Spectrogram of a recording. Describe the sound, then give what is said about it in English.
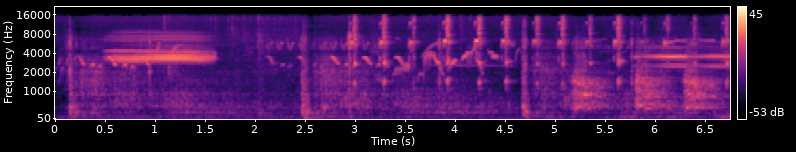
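Part of an exhibit's backyard soundscape played from a doghouse: a dog barks in short bursts toward the end, responding to a couple of sharp gunshots earlier, set against steady Alaska songbird singing and chirping. “But we laid on top of that a barking dog who responds to a few gunshots, occasional falling tree, a saw, car pulling up, that kind of thing.”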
